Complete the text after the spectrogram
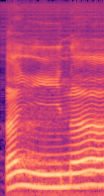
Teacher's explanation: Faqad atayna a fathah berdiri atau alif kecil di atas 2 harakat. Atayna fathah bertemu ya sukun huruf lain kita lunakkan. Taina mad yang bertemu dengan hamzah di lain kalimat mad jaiz munfasil 5 harakat kita panjangkan.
